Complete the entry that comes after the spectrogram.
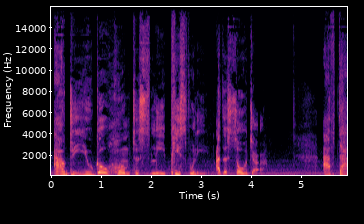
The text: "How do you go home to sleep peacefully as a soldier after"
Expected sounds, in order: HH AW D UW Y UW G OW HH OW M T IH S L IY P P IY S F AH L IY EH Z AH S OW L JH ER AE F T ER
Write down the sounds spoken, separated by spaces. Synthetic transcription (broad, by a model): HH AW D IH Y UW G OW HH OW M T IH S L IY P P IY S F AH L IY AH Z AH S OW L JH ER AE F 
